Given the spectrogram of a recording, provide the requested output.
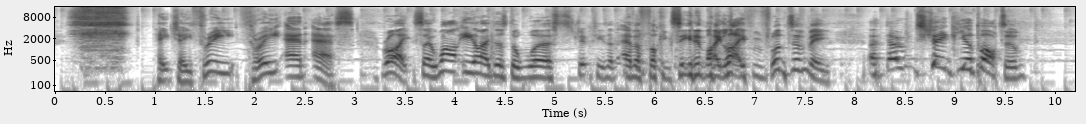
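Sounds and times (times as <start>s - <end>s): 
aerosol deodorant sprayed by a man onto his armpits: 0.1s - 0.8s
speech: 1.0s - 9.8s.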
